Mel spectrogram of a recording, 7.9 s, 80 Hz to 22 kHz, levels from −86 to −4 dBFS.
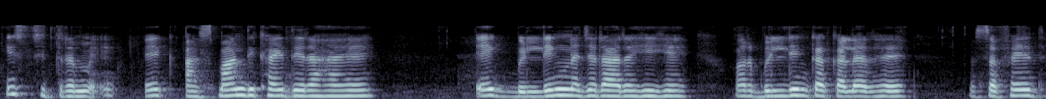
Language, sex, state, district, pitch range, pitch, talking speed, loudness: Hindi, female, Bihar, Jahanabad, 205-230 Hz, 215 Hz, 150 wpm, -25 LUFS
